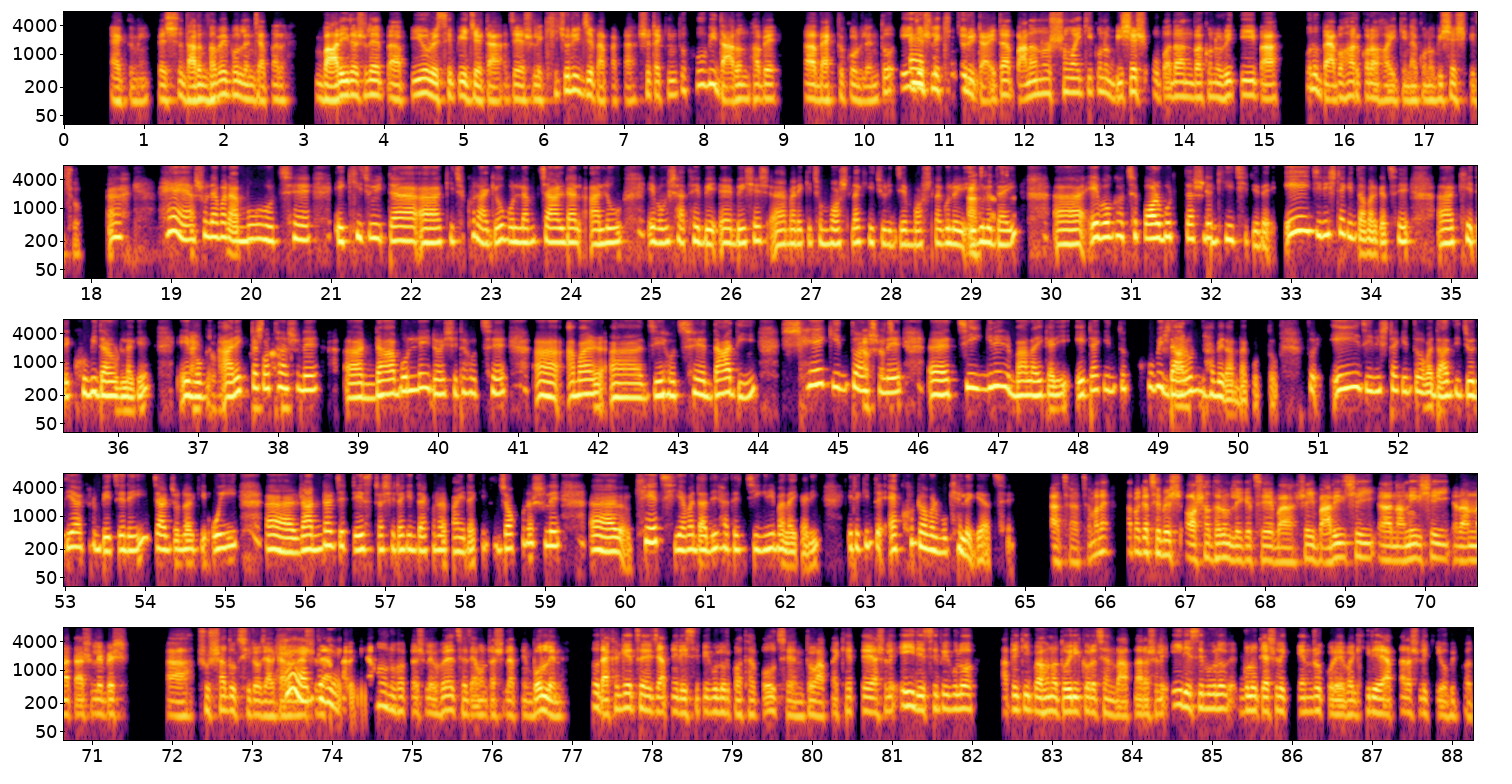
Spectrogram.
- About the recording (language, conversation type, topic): Bengali, podcast, তোমাদের বাড়ির সবচেয়ে পছন্দের রেসিপি কোনটি?
- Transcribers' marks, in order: tapping; other background noise; "কখনো" said as "পহনো"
